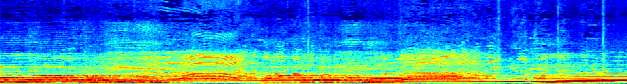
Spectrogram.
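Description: A crowd of men and women sings a devotional chant together, close by.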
